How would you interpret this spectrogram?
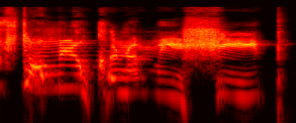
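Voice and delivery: put-on a bored boy snapping at a sheep; cross with the sheep. A narrator's reading. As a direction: tell the sheep off.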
